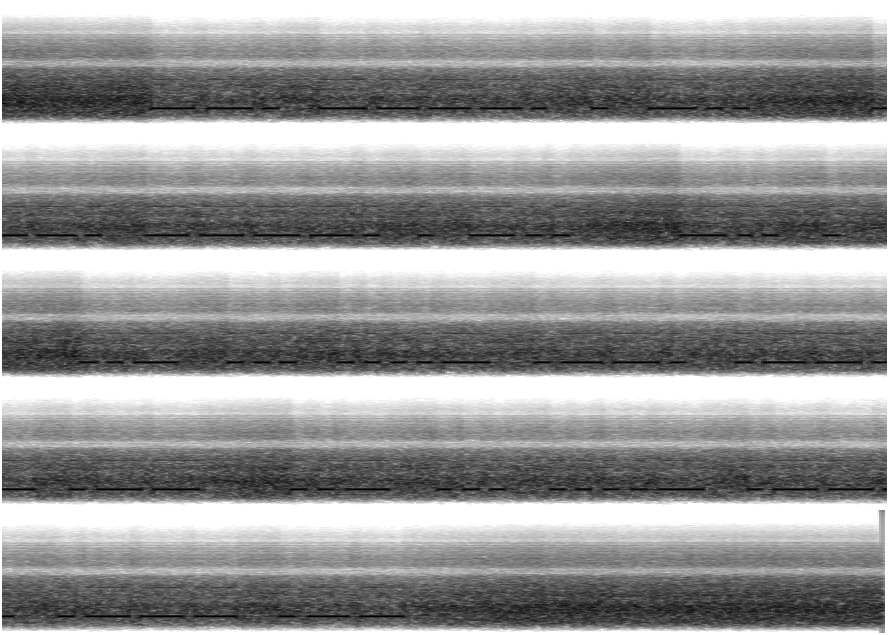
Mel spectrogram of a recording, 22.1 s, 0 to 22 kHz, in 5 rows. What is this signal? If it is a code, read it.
Morse code, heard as a keyed tone, hand-sent with a straight key, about 18 wpm, 550 Hz, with radio static and a narrow filter. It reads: G9ED G9ED DE US4PJW US4PJW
